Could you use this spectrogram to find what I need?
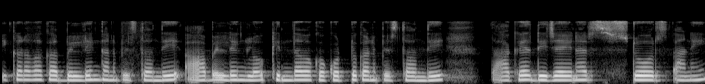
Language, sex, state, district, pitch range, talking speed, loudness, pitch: Telugu, female, Andhra Pradesh, Guntur, 195-205 Hz, 125 wpm, -14 LUFS, 200 Hz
